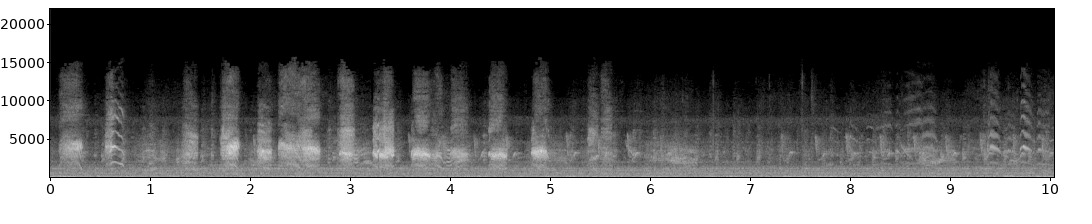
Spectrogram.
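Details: Baby bird begging for food: quick run of harsh, raspy high chirps, roughly three per second, loud at first then fading into softer scattered cheeps, with faint background hum.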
